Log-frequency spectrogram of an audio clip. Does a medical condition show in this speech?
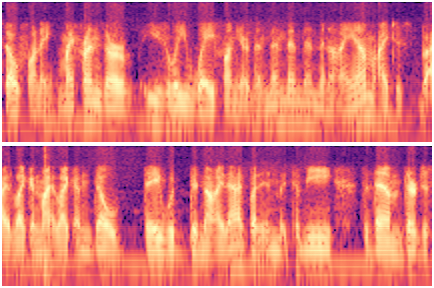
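Yes: stutter; acquired stutter after traumatic brain injury and concussion from freak softball injury, motor skills also affected; stutters now, tells audiences early about the stutter to put them at ease; stuttered speech; here repeated sounds, repeated words.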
